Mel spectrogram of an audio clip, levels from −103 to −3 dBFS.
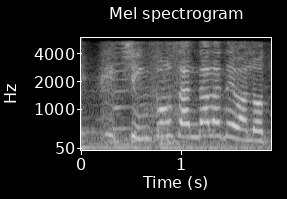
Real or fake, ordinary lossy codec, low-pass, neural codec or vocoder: fake; AAC, 32 kbps; 5.4 kHz; codec, 16 kHz, 0.9 kbps, LongCat-Audio-Codec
